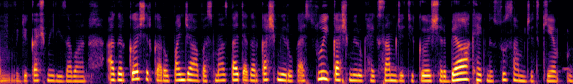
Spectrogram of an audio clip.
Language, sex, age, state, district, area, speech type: Kashmiri, female, 18-30, Jammu and Kashmir, Baramulla, rural, spontaneous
